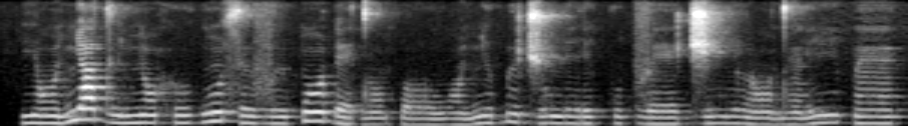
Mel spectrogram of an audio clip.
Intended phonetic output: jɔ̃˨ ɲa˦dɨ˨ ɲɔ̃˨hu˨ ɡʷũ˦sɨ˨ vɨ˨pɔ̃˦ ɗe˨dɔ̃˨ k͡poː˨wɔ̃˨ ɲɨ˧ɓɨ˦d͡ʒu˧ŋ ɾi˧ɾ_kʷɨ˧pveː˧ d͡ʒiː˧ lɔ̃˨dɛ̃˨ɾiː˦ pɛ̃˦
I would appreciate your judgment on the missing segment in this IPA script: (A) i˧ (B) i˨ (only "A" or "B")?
A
